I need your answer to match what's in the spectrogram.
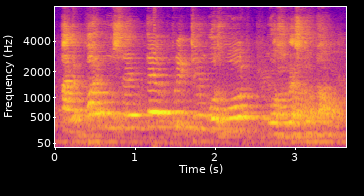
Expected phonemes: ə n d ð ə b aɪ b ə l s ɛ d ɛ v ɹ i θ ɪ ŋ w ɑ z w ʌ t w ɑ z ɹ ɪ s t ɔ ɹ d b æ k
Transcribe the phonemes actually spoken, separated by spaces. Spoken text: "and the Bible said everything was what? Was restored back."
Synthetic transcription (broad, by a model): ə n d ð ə b aɪ b ə l s ɛ d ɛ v ɹ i t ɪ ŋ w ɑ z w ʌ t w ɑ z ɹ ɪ s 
